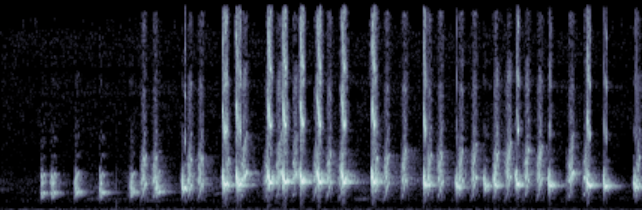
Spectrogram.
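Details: Sooty-headed bulbul (trucukan karuang) lure call: soft, evenly spaced chirps at first, swelling into a loud, steady string of bright bubbly notes about three per second, over a faint low hum.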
